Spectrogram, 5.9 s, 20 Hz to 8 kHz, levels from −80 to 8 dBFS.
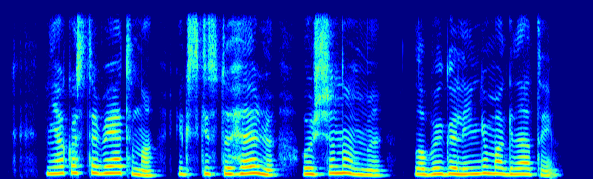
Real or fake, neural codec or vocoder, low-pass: real; none; 7.2 kHz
